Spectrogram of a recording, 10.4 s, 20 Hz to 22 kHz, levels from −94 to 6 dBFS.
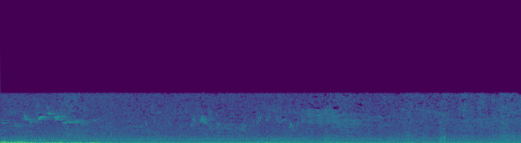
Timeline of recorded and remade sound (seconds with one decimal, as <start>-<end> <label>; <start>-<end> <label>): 0.0-10.4 recorded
